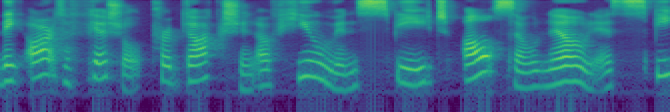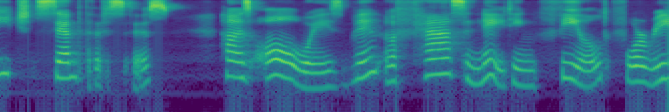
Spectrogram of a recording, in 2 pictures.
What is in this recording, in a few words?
slow; alpha 0.5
